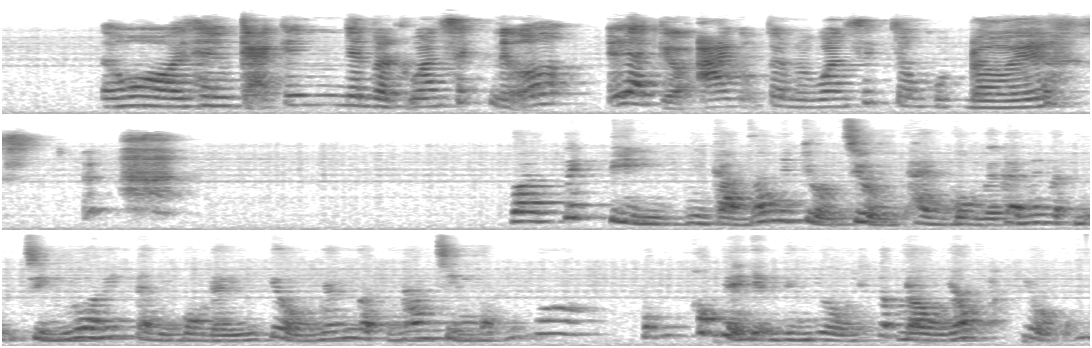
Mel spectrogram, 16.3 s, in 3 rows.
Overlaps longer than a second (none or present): none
